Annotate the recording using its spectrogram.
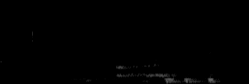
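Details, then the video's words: A pet cat gives a sweet chirp: a soft, brief trilled call that rises slightly, followed by three short low pulses, in an otherwise quiet setting. "cat has the sweetest chirp"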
